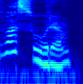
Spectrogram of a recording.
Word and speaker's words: basura: E como o B ele não é normalmente não é muito bem pronunciado, por exemplo, bassura, não. Seria mais ou menos arrastado assim que se lembra mais ou menos um V. Então seria mais ou menos vassura.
